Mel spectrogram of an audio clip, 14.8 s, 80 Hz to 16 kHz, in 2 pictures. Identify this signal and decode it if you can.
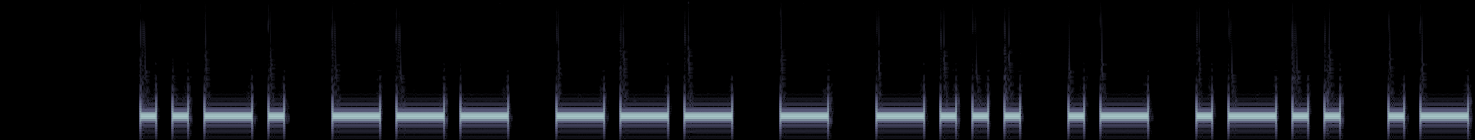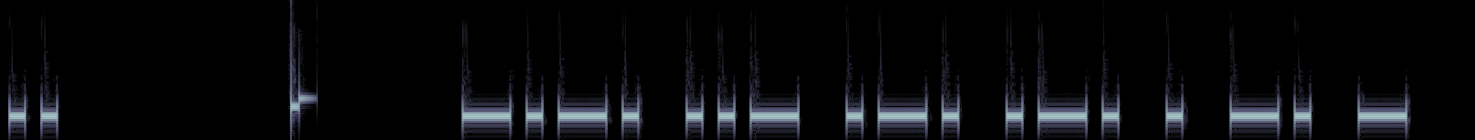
Morse code, heard as a keyed tone, about 15 wpm, 700 Hz. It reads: FOOTBALL CURRENT
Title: Sentences from Top 1600 Words - New Word Drill Alt - 15wpm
